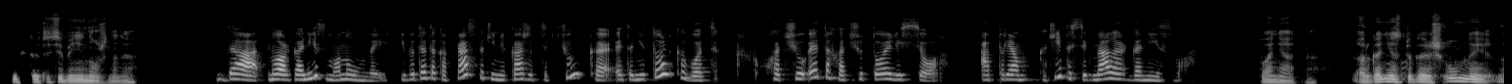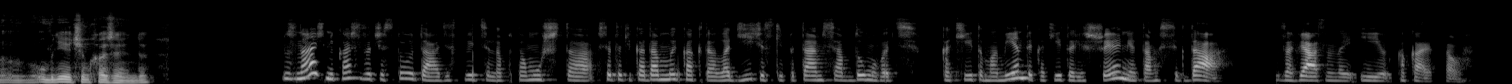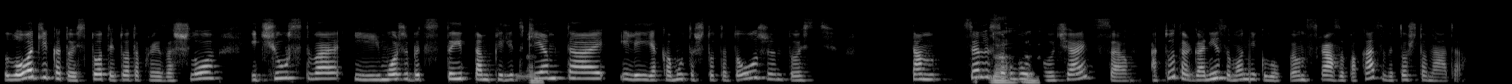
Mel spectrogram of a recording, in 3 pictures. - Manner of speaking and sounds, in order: stressed: "всегда"
- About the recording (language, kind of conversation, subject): Russian, podcast, Как развить интуицию в повседневной жизни?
